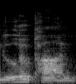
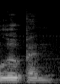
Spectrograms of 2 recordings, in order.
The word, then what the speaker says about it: Lupin: I keep bouncing back and forth on the pronunciation of that. I know it's supposed to be Lupon, but I keep saying Lupin because that's how it's spelled.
